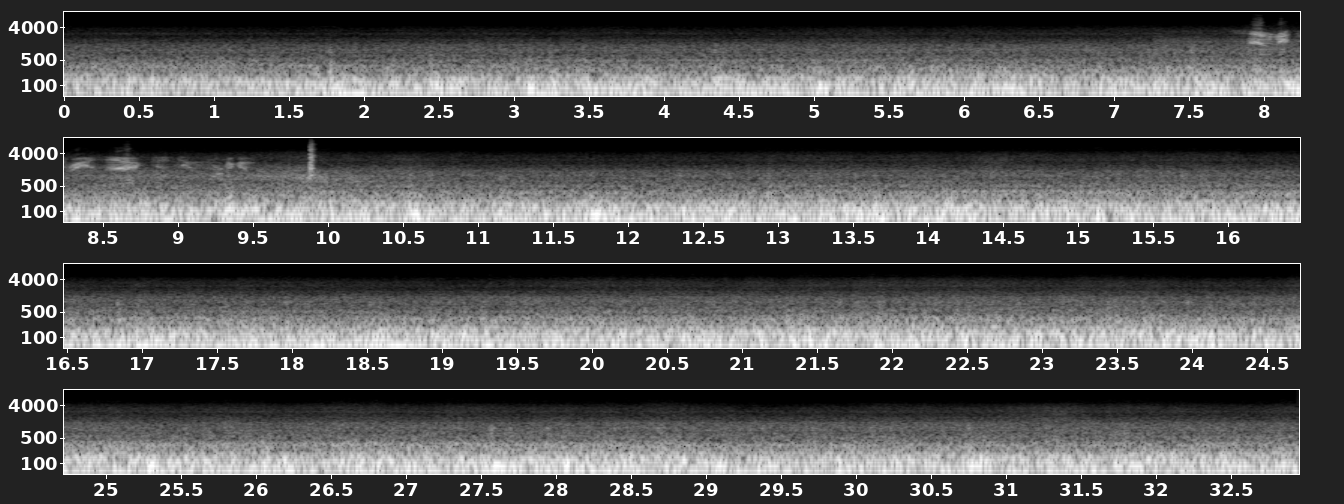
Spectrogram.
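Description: Steady road and tyre rumble with engine noise, heard inside the cabin of a car driving at highway speed. A short burst of higher-pitched sound comes about eight seconds in.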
